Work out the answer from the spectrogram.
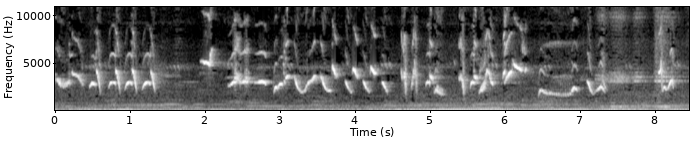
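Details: Captive oriental magpie-robin singing to stir other birds into song; repeated zigzag whistled notes in quick series, sharp high clicks, then a low bending whistle near the end.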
